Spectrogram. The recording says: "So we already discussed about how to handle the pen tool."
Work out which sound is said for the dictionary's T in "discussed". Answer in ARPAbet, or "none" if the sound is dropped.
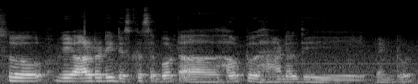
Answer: none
